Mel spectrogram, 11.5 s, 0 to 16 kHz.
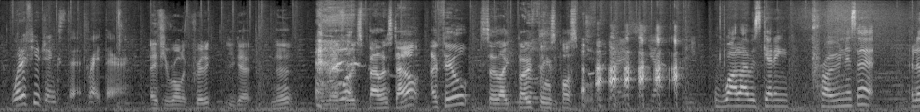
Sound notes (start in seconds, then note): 6.4 laughs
